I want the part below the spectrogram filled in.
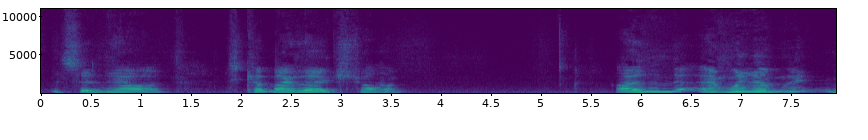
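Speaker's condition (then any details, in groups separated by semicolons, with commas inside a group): Spinocerebellar ataxia type 6, SCA6; speech affected, speech symptoms began early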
